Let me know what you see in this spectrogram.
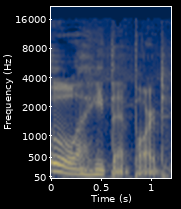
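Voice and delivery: ordinary talk, nothing marked

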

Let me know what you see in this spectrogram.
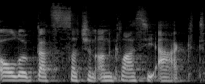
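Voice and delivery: normal talking voice

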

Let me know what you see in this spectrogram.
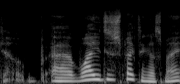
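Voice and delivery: put-on Australian accent. Retelling an Irish man's retort in a story, in an Australian accent. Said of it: "know why he's Australian accent for the Irish guy".

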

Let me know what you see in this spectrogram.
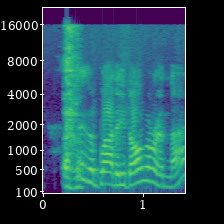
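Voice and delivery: mock very high, shrill shrieking. Retelling a woman whose shopping trolley was taken: imitating a woman screaming. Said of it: "she's screaming and saying".

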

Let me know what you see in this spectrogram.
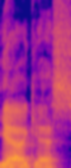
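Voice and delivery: plain

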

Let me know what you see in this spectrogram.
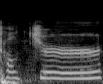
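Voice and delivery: put-on 'culture' pronounced in valley girl accent. Mocking how a woman on CNN pronounces 'culture', valley girl pronunciation of 'culture'. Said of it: "She speaks like an idiotic valley girl. ... that's how she pronounces the word".

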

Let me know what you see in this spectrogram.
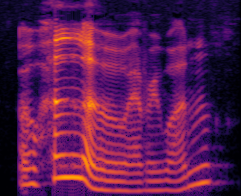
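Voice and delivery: best polite, sing-song hostess voice. Narrating a story, a woman enters the lounge and greets everyone: best hostess voice. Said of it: "she says in her best hostess voice".

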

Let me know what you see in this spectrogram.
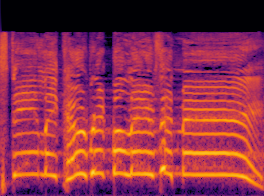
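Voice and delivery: very high, shrill jubilant scream, me stretched. Retelling a man screaming out his window after a phone call: imitating an overjoyed scream. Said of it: "he screams out like Scrooge on Christmas morning".

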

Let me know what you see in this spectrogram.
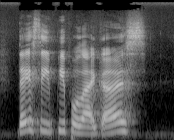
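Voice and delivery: ordinary delivery

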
